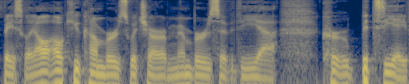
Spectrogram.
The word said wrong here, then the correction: Cucurbitaceae: family. I left a syllable out. Cucurbitaceae family.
